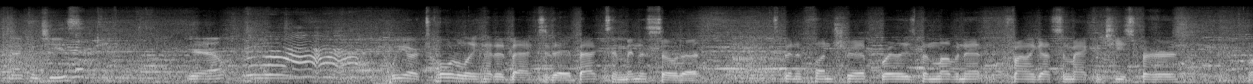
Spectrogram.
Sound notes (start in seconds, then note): 2.4 vocalizing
